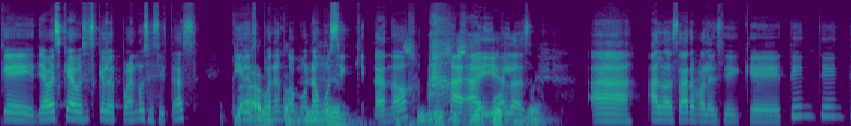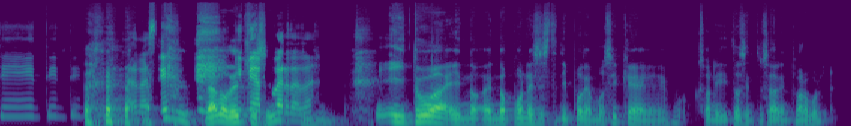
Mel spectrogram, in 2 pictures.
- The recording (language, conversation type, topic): Spanish, podcast, ¿Qué sonidos asocias con cada estación que has vivido?
- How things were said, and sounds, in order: tapping; chuckle; humming a tune; laugh; chuckle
